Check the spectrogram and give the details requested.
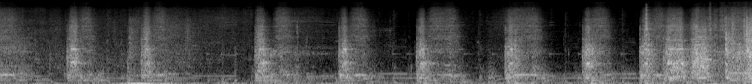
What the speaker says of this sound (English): just click on information button, and all network information about your printer will be successfully printed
